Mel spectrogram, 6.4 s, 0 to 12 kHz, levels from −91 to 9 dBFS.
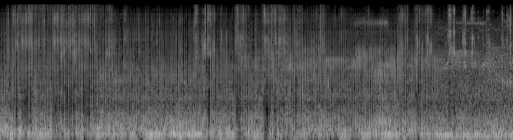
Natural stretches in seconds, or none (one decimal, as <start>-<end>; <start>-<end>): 5.5-6.4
